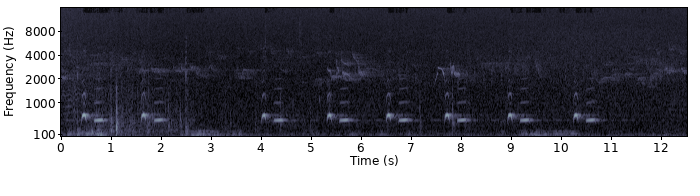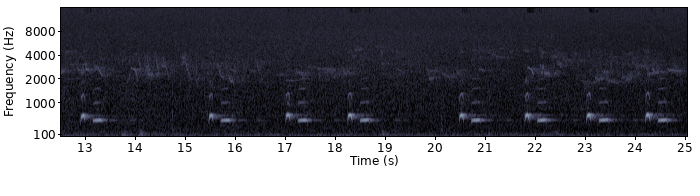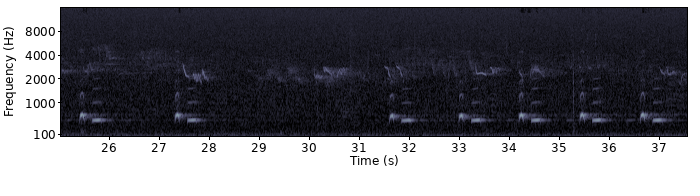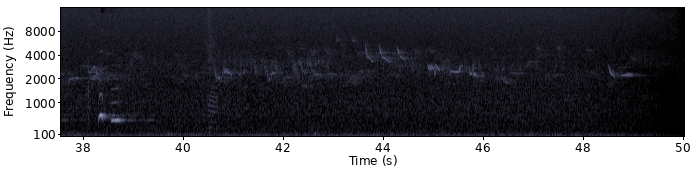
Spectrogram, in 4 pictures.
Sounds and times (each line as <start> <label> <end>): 0.4 cuckoo bird cuckooing 1.0
1.6 cuckoo bird cuckooing 2.2
5.3 cuckoo bird cuckooing 8.2
8.9 cuckoo bird cuckooing 9.5
18.2 cuckoo bird cuckooing 18.8
20.5 cuckoo bird cuckooing 21.0
21.8 cuckoo bird cuckooing 22.4
24.2 cuckoo bird cuckooing 24.8
36.6 cuckoo bird cuckooing 37.3
38.2 cuckoo bird cuckooing 38.9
